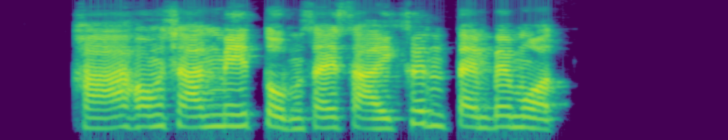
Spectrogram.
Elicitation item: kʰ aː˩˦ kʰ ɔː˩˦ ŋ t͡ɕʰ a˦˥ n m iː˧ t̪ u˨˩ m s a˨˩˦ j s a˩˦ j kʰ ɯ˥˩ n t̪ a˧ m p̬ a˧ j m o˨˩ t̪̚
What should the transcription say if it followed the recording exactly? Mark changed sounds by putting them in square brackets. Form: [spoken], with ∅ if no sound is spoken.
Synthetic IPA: kʰ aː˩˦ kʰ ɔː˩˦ ŋ t͡ɕʰ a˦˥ n m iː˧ t̪ u˨˩ m s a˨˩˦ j s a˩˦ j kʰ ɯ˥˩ n t̪ [e˧] m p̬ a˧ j m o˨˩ t̪̚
